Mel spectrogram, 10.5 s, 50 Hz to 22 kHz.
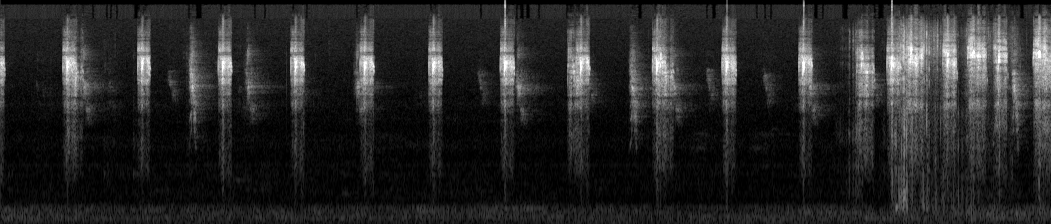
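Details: Nestlings calling inside a bird house on 19 May 2023, very active. Thin, high chirps repeat steadily about every three-quarters of a second. Near the end they speed into a denser burst of overlapping calls over a low hum.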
